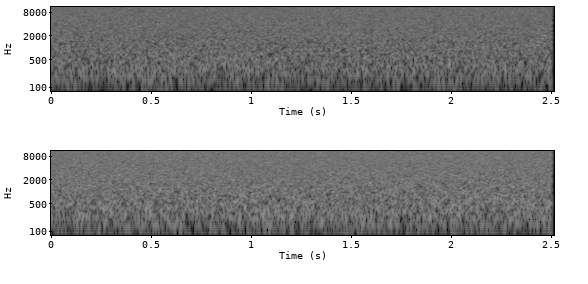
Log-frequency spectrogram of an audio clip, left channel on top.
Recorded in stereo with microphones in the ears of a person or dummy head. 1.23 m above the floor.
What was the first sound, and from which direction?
Only background noise.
